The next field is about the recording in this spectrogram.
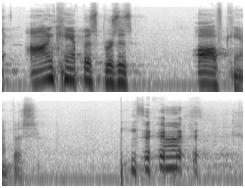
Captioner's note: laughs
